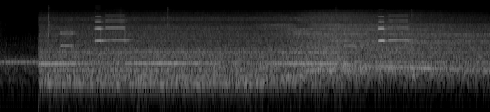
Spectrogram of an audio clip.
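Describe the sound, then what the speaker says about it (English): Ninja XL Pro grill and griddle fan whirring steadily while the appliance preheats, a constant close airy hum with a faint tonal whine and two brief soft clicks, no talking. "then the fan will kick on and it will finish preheating"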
